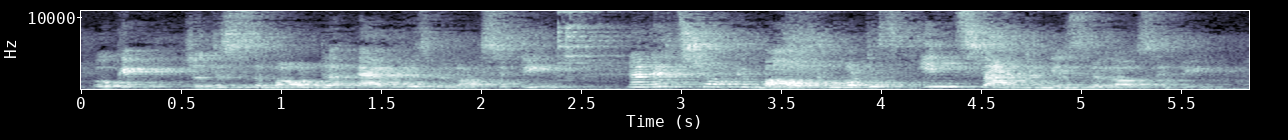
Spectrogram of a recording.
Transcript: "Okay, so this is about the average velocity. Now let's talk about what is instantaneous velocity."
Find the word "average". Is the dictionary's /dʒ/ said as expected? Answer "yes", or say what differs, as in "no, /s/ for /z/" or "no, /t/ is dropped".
no, /z/ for /dʒ/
